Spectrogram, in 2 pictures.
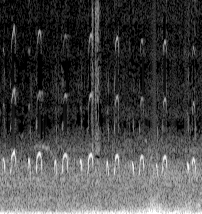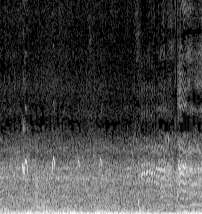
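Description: A seabird giving a run of short, high, quickly repeated calls, about four a second, that stop about halfway through, over a steady rushing background noise.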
